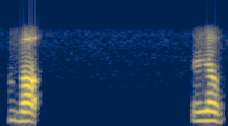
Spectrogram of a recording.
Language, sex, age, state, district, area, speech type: Bengali, female, 45-60, West Bengal, Purba Bardhaman, rural, conversation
